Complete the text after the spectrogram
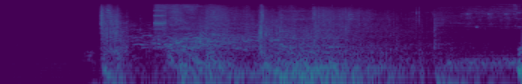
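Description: A magical blast bursts with a loud rushing crash.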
